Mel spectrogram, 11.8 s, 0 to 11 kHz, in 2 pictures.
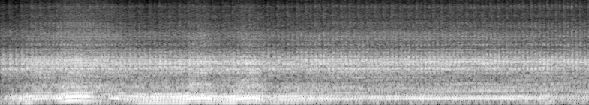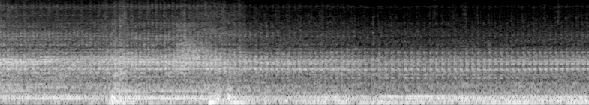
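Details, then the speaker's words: Dodge Stealth with freshly rebuilt 6G72 engine, first start: steady idle with a light, regular knock about two to three times a second over the exhaust, after tightening loose collector gaskets; no accessory belts fitted, cause not pinned down. "I know about you but that still sounds like she still knocks"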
